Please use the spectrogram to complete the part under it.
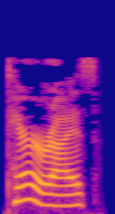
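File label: "terrorise", English, British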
